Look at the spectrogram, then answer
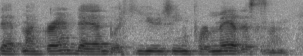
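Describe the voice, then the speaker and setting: An American accent at a very slow pace, with noticeable background noise and audible room echo. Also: woman. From Oklahoma. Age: 80s+. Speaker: interviewee, relative of a famous entertainer. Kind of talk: interview reminiscence. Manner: halting, many fillers.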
